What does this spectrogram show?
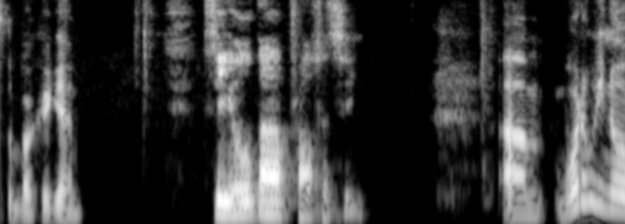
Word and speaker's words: Thiaoouba: And how do you pronounce the book again? Thiaoouba Prophecy.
